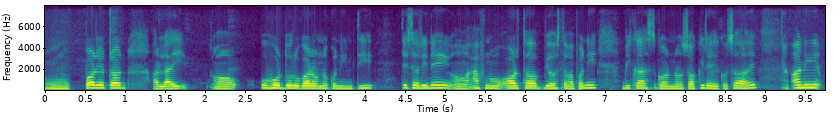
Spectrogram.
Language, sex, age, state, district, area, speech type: Nepali, female, 18-30, West Bengal, Kalimpong, rural, spontaneous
